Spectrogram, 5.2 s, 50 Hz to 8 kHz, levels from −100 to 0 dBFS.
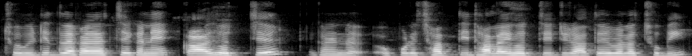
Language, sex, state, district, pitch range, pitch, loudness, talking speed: Bengali, female, West Bengal, Jhargram, 255-270 Hz, 260 Hz, -18 LUFS, 175 wpm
